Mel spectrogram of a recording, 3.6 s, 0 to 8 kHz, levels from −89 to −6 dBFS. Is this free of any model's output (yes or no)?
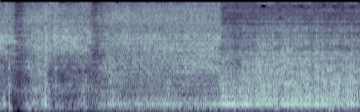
no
